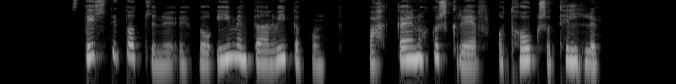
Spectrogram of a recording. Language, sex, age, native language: Icelandic, female, 30-39, Icelandic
